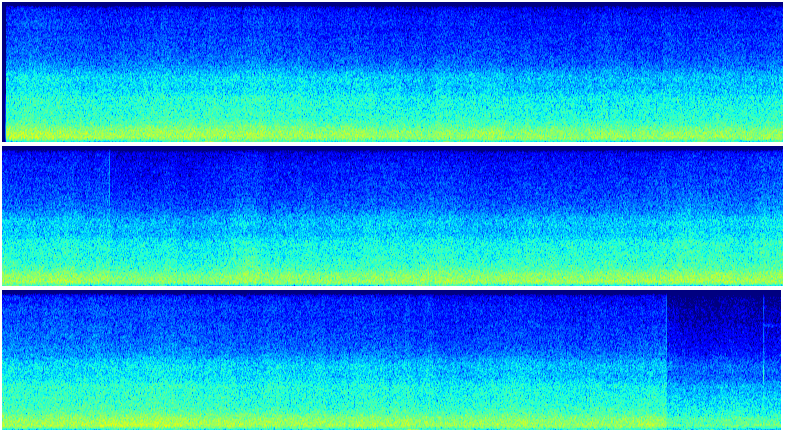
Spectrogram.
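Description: Heavy storm surf breaking on a rocky shore: a continuous, steady rush of waves, with wind blowing over it.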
